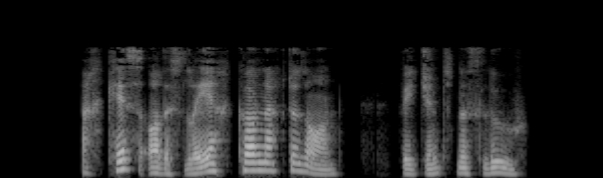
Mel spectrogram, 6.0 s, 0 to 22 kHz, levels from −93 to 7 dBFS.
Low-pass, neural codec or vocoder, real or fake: 7.2 kHz; none; real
